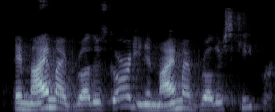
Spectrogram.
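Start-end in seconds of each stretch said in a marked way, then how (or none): none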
